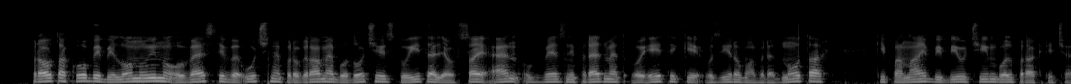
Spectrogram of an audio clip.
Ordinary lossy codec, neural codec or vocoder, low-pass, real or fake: none; none; 7.2 kHz; real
